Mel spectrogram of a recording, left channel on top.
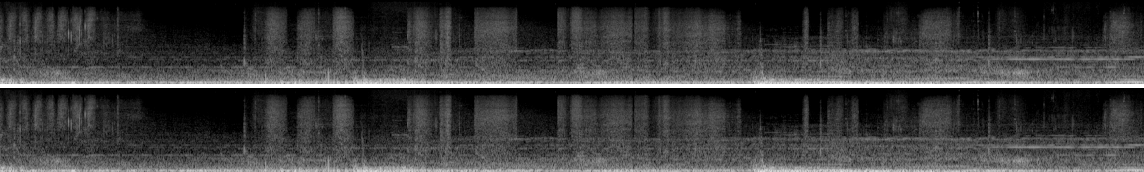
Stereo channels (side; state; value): both; identical; correlation 1.00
